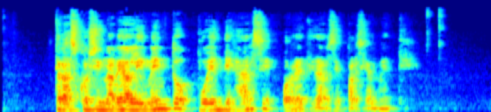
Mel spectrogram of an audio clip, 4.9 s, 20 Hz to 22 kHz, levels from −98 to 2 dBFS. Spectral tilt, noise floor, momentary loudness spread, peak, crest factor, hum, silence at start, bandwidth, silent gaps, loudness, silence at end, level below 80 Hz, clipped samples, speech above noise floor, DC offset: -5 dB/octave; -65 dBFS; 13 LU; -2 dBFS; 18 dB; none; 0.55 s; 15.5 kHz; none; -19 LUFS; 0.8 s; -58 dBFS; under 0.1%; 46 dB; under 0.1%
